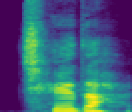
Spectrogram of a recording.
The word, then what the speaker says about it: 猜: 이 반절법에 따르면 발음은 창제절이다. 채다 이렇게 되는 겁니다.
